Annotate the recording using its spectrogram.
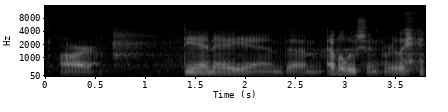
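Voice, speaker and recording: A man's very deep, low voice with fairly even intonation at a fairly slow pace, over noticeable background noise. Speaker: strength coach. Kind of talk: voiceover commentary. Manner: monotone.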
